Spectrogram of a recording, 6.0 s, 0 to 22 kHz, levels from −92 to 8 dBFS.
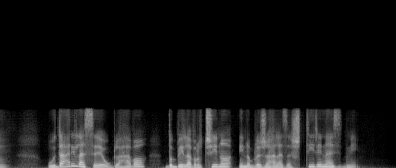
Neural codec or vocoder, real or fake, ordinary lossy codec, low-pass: codec, 16 kHz, about 1 kbps, DyCAST, with the encoder's durations; fake; none; none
